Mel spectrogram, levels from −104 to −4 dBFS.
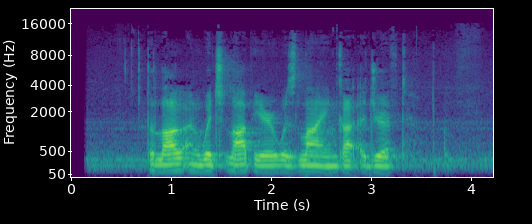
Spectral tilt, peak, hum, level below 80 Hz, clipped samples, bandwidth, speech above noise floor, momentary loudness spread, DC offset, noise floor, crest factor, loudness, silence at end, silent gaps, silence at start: -5.5 dB/octave; -10 dBFS; none; -78 dBFS; under 0.1%; 13.5 kHz; 24 dB; 12 LU; under 0.1%; -52 dBFS; 20 dB; -28 LUFS; 0 s; none; 0.2 s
